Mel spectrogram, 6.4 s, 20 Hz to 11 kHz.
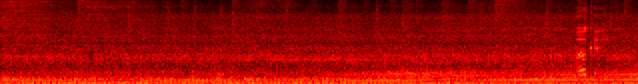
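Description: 2017 Acura NSX's twin-turbo 3.5-litre V6 running at a steady engine speed: an even, low drone whose pitch stays nearly constant.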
